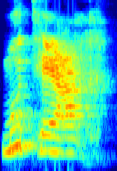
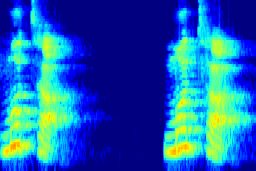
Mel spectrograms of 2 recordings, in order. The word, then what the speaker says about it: Mutter: Wir sagen nicht Mutter. Yeah? Usually we don't say it like that. If you really want to be very strict with your mother, then you would say Mutter. But usually we just say Mutter.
